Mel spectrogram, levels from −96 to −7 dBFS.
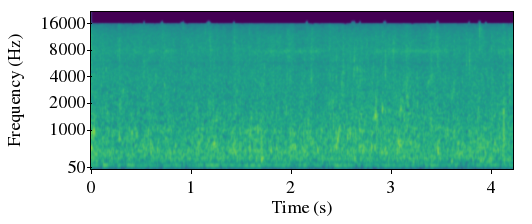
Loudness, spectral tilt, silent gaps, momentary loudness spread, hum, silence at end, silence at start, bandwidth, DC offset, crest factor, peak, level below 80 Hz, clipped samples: -22 LUFS; -1.5 dB/octave; none; 2 LU; none; 0 s; 0 s; 17 kHz; under 0.1%; 20 dB; -4 dBFS; -62 dBFS; under 0.1%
